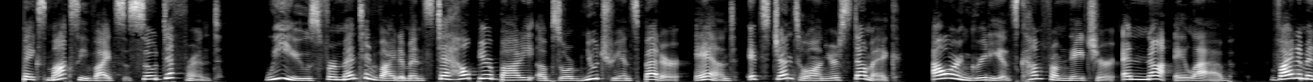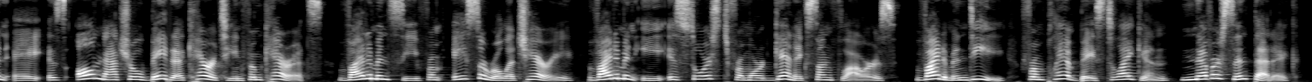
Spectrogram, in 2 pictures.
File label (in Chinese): 外籍女英 外语 美式英语 旁白类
